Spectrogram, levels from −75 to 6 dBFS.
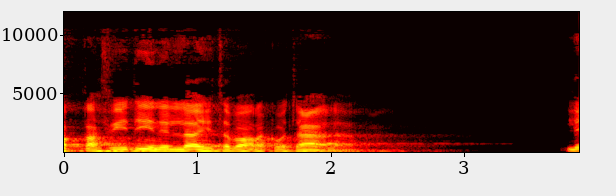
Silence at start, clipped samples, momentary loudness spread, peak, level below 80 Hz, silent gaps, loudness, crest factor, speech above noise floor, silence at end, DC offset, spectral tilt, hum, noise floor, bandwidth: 0 s; under 0.1%; 10 LU; -4 dBFS; -48 dBFS; none; -17 LUFS; 16 dB; 56 dB; 0 s; under 0.1%; -7.5 dB/octave; none; -72 dBFS; 10.5 kHz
